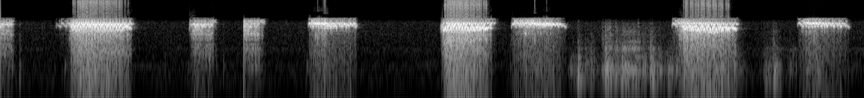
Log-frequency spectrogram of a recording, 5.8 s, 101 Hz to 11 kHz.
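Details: Common starling nestlings begging while fed in a nest box, day 23: loud raspy screeches alternating with shorter hissing bursts, irregular spacing, a brief softer rustling passage between calls.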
